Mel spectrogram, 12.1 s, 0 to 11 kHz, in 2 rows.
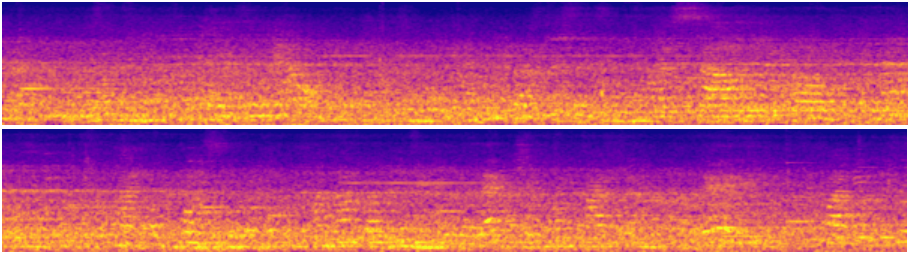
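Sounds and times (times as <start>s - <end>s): crowd chatter indoors: 0.0s - 12.0s.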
